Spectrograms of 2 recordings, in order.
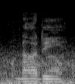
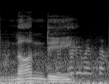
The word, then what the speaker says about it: Nadi: And if we're here till 3:00 or so, we'll be getting the uh Fiji A35900 from Nadi or Nandi, depending on how you pronounce that word.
